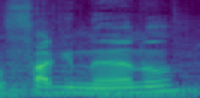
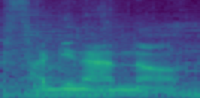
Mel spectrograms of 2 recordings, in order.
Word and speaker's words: Fagnano: E esse aqui, ó, é o Lago Fagnano. Ele tem a pronúncia é italiana, então se eu estiver falando errado, mas é Fagnano, é uma coisa assim.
